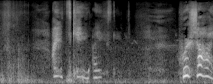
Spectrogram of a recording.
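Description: A young girl talks loudly and excitedly close to the microphone.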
